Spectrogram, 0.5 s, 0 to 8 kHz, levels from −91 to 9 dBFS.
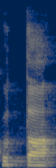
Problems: none marked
